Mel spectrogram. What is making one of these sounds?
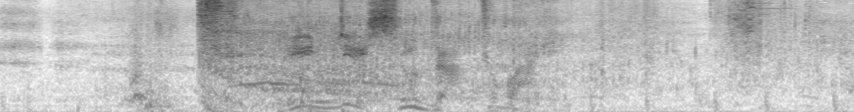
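A blade slashes into flesh with wet, heavy thuds.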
